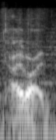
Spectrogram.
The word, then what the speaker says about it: Carnivine: Now we're going to have Dandori versus Carnivine. I just realized I've been pronouncing that amiibo wrong the whole time. Yeah, it's a Kaivine.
